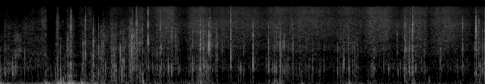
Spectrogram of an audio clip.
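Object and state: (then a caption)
Paper mailer envelope. An Amazon kraft-paper padded mailer is held, crinkled, and rubbed with the hand and fingertips. The result is a quiet, steady stream of bright, papery crinkling and scratchy rustling, broken by short sharp crackles. There is very little low end.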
